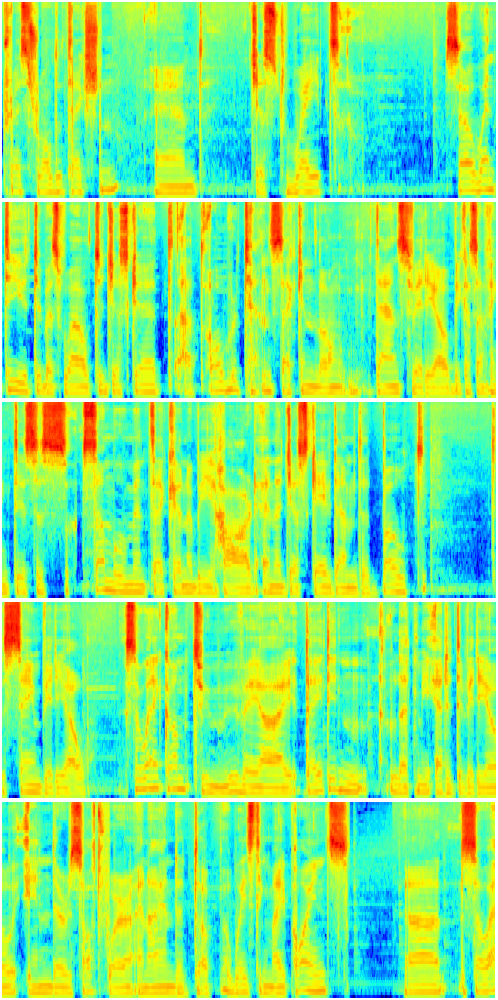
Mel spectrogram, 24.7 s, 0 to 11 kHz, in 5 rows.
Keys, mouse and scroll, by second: 4.4 click, 13.4 ctrl+c, 14.2 click, 14.8-15.8 scroll down 1, 16.0-16.8 alt+scroll up 1, 16.9 scroll up 1, 23.0 space.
